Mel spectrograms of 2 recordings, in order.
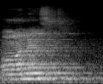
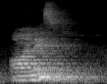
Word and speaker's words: honest: For words like honor, honest, and our, where H is silent.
